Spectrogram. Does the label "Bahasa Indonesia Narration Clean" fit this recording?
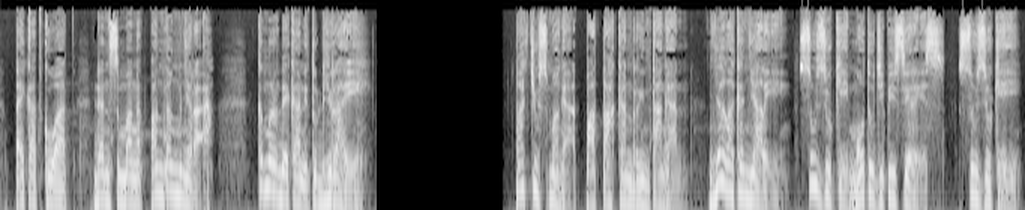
Yes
